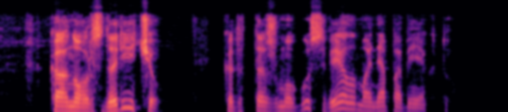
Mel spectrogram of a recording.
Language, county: Lithuanian, Klaipėda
